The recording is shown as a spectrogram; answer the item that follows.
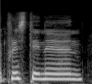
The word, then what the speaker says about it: pristine: 멋있는 단어 나왔어요 예 프리스틴은 소리가 좋죠 발음 프리스틴 예 프리스틴 크리스틴 프리스틴 사람 이름자 크리스틴 하고 소리 비슷한데 이게 프리스틴의 pri 동그라미가라는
